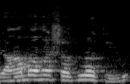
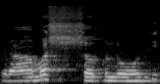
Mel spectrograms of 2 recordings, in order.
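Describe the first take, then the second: First: The first word ends with an h sound. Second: The first word ends with an s sound. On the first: The words are read separately, without joining. "ওটা তো একটা just মানে শব্দের spelling" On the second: The words are joined by the sandhi rule. "আমাদেরকে উচ্চারণ করতে হবে কোনটা, ওইটি"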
